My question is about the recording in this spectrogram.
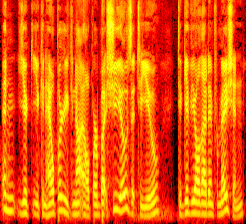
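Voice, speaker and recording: This podcast co-host has a fairly high, brisk male voice. He banters and reads aloud on a casual comedy podcast, repeatedly interrupting his own reading with quips and asides.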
